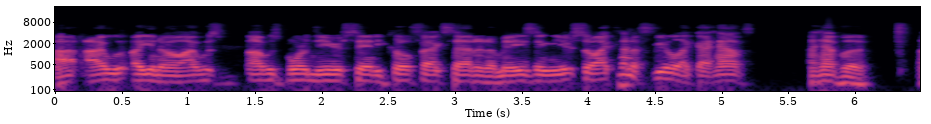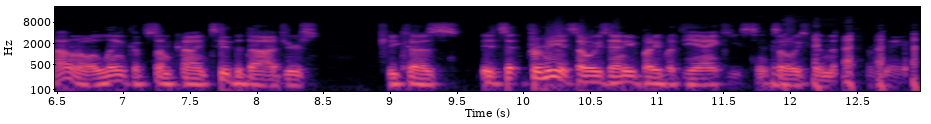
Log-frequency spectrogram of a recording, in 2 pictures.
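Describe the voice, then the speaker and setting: Vocal fry runs through this man's very deep, low voice as he speaks at a fairly quick pace. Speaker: stadium public address announcer. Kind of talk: podcast interview answer. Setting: phone line.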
